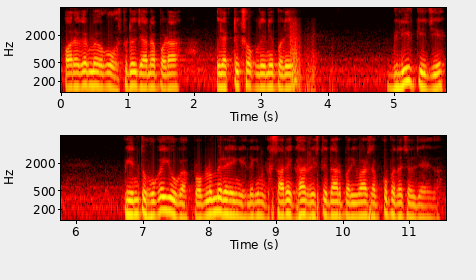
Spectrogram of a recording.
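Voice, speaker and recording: A man's voice: fairly high pitch, fairly even intonation, normal speed, mellow, slight background noise. A man giving earnest, lecturing relationship advice, telling example stories and acting out what people said. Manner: earnest, lecturing, acts out quoted lines.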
